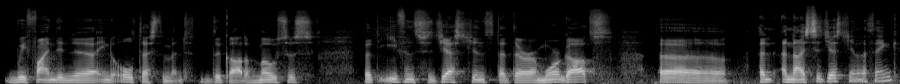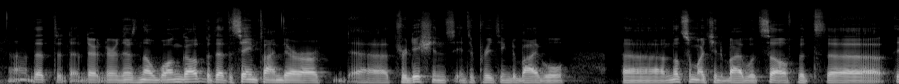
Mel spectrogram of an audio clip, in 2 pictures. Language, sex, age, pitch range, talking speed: Dutch, male, 50-69, 95-120 Hz, 190 wpm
